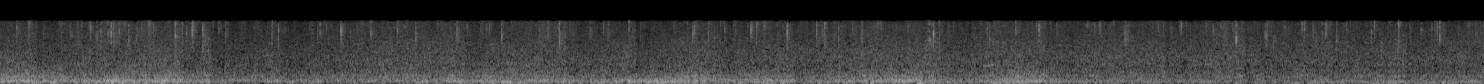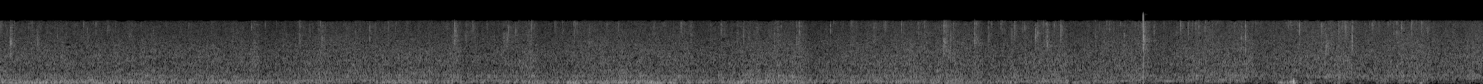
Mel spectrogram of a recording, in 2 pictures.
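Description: Steady rain falling in a thunderstorm, with many sharp drop hits close to the microphone. A low rumble of thunder dies away over the first ten seconds or so.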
